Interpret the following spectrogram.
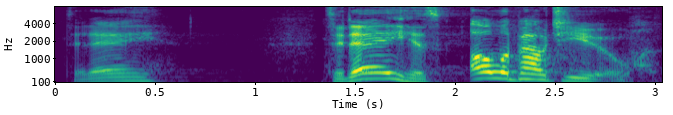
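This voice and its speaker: Here a man acts out a bragging, playful supervillain for ASMR roleplay, with a secret obsession lurking under the performance. His voice sits on the high side, the pitch swooping wildly, and he takes his time. The mood is gloating showmanship, delivered in a mocking, showy, playful way.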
